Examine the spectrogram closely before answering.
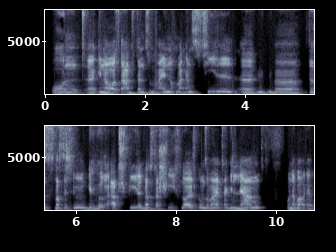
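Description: A man with a medium pitch speaks in a monotone, flat way at a fairly slow pace, with hardly any pauses. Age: 40s. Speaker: self-help group leader with OCD. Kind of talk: casual interview. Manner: halting.

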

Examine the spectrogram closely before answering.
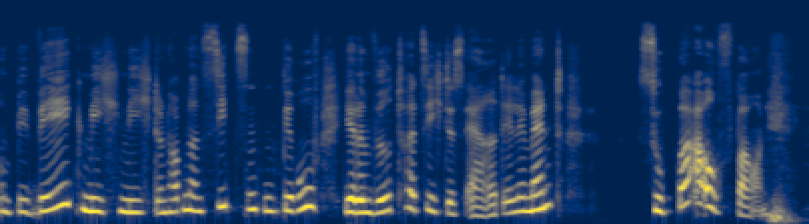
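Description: Speaking at a very slow pace, a woman with a high pitch uses lively intonation. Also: dry, close sound with no echo. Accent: Tyrolean. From Austria, Tyrol. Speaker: Ayurveda specialist and resort manager. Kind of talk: interview. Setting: on location at a hotel.

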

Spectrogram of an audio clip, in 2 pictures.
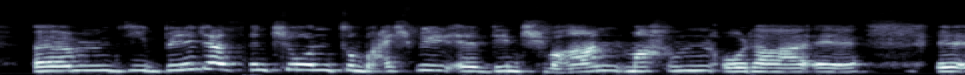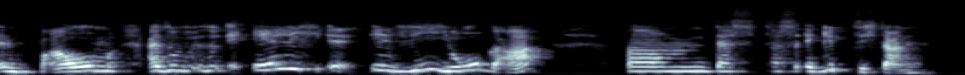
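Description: Over music in the background, a woman talks very slowly at a fairly high pitch. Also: lively intonation. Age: 60s. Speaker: cancer survivor and author. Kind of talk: interview. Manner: hesitant with fillers.

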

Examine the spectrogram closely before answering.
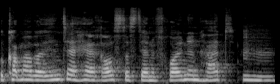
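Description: At a moderate pace, a woman speaks in a flat monotone at a medium pitch. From Berlin, Germany. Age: 20s. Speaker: social work student. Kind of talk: casual chat. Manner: loud.

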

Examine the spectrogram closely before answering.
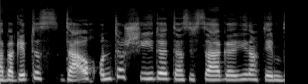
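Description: A woman's plain, everyday voice, fairly high in pitch and fairly quick, with a dry, close sound with no echo in a very clean recording with a silent background. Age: 50s. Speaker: podcast co-host. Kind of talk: casual chat. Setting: studio.

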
